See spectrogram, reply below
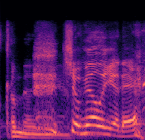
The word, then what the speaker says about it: Chamillionaire: Millionaire, Bun B, these are guys. – Millionaire. – Did I say it wrong? – He said Chamillionaire. It's Chamillionaire.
